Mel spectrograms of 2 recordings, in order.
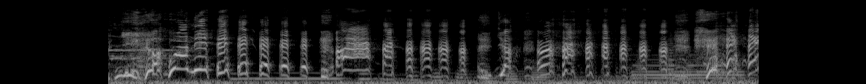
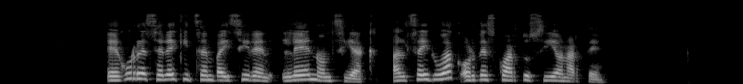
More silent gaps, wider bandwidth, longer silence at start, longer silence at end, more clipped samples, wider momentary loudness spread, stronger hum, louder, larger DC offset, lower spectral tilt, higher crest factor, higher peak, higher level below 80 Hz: neither; first, 15 kHz vs 11.5 kHz; about the same, 1.1 s vs 1.05 s; second, 1.05 s vs 1.4 s; neither; about the same, 6 LU vs 7 LU; neither; about the same, -27 LUFS vs -27 LUFS; neither; second, -3 dB/octave vs -5 dB/octave; about the same, 18 dB vs 20 dB; about the same, -10 dBFS vs -10 dBFS; first, -44 dBFS vs -80 dBFS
